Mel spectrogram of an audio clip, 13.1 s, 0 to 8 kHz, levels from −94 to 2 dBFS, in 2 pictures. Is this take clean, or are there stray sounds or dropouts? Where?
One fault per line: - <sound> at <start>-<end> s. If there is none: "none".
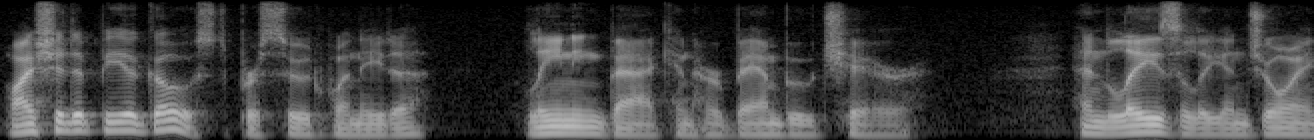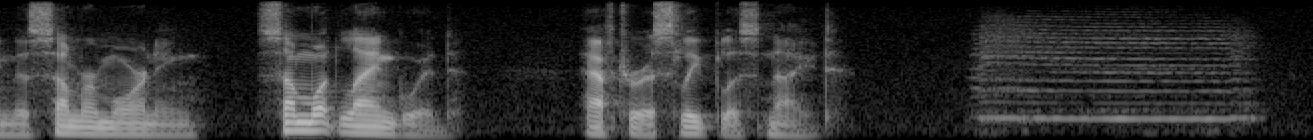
- squeak at 11.4-12.9 s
